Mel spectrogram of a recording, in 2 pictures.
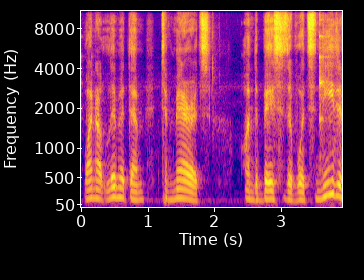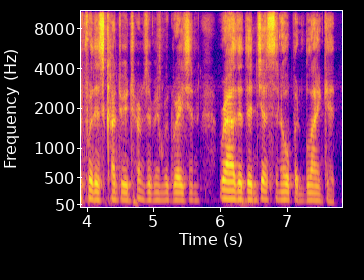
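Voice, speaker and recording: A panelist in a live debate arguing forcefully, asking rhetorical questions and acting out examples. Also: medium pitch, steady tone, normal speed, husky.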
